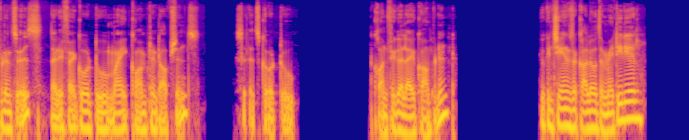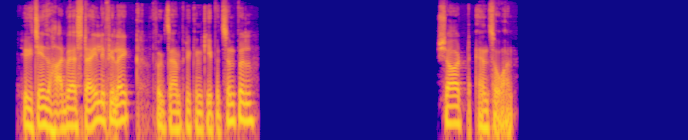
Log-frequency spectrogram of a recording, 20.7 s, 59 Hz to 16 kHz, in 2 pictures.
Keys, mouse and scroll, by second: 2.6 scroll down 2, 9.3-13.7 scroll down 3, 13.7-18.1 scroll up 5, 18.1 scroll down 3, 18.1 middle click, 19.4-20.6 scroll down 2.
